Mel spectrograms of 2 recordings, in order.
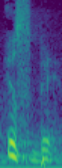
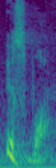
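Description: First: The vowel after the b is i. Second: The vowel after the b is u. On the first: "والكسر" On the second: "والضم"

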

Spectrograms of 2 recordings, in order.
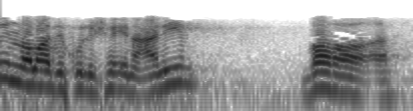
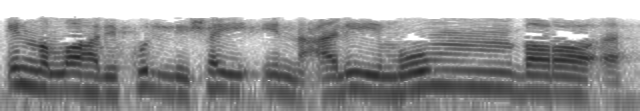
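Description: First: A stop with an audible breath precedes the last word. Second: The last word follows with no break at all. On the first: "ويأخذ نفسا" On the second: "في الوصف"

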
